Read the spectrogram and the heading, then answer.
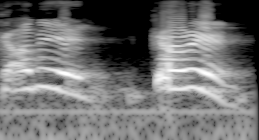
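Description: A man voicing a brooding, gruff, tormented landlord who is curt and volatile, in a dramatised novel reading. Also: mid-range voice, expressive, moderate pace, fairly bright tone, dull audio, voice pushed up. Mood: anguished sobbing. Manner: curt, commanding, scornful, emotionally volatile.

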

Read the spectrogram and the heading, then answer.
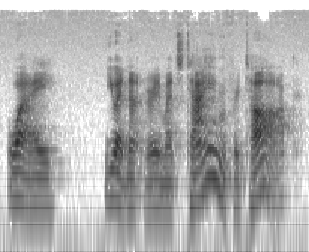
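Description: A man voicing an eccentric, excitable gentleman naturalist who is watchful and wary, in an audiobook reading. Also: on the high side, unhurried, gravelly, voice pushed up. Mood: probing.

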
